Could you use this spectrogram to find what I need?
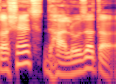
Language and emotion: Goan Konkani, neutral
